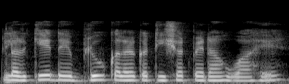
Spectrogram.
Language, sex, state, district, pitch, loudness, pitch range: Hindi, female, Arunachal Pradesh, Papum Pare, 195 Hz, -15 LUFS, 185-200 Hz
